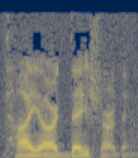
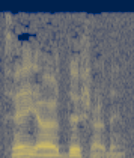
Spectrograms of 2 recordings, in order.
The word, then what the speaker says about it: Teilhard de Chardin: But that word, Teilhard de Chardin, is not Teilhard de Chardin. Okay, it's Teilhard de Chardin.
